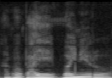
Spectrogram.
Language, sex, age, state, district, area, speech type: Nepali, male, 60+, West Bengal, Kalimpong, rural, spontaneous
